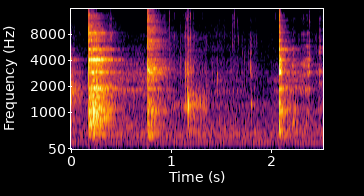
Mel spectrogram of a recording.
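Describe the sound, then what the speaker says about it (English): A utensil stirs coconut in a medium-sized bowl, making three or four distinct scraping, clinking strokes, close and moderately quiet, with softer scrapes in between. "Pour in the coconut. Get it stirred up in there."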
